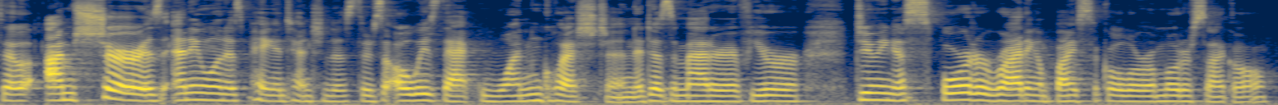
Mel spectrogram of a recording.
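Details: Adult woman speaking; typical speech.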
